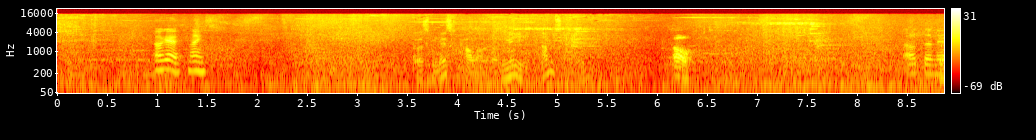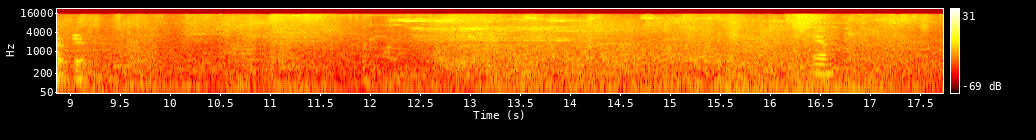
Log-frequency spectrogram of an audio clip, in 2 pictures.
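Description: A young woman talks into a close microphone with animation.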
